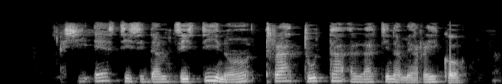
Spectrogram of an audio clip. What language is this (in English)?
Esperanto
